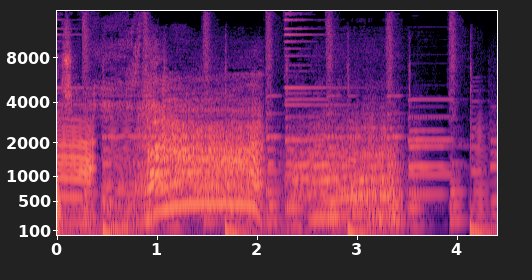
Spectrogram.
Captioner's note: cows mooing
